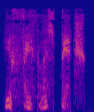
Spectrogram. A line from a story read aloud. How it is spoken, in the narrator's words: Cordelia whispered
